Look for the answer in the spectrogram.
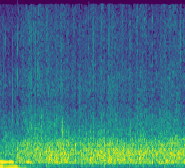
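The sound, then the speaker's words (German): Steady audience applause fills the whole stretch, a dense wash of many hands clapping for a man who has just shared his story, with a brief voice trailing off at the very start. “Gebe ihm doch einen Applaus.”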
